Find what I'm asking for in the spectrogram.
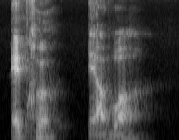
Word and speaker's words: Être et avoir: Te va la pronunciación francesa. Se llama. Être et avoir.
